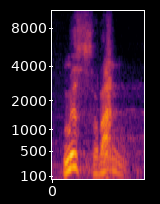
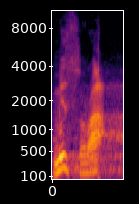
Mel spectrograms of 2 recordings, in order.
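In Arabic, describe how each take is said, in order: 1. تنتهي الكلمة بزيادة صوت "-an". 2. تنتهي الكلمة عادي، من غير صوت "-an". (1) "هنا الايه جاءت بمصر منونه" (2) "كل مصر ذكرت ذكرت بغير تنوين"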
